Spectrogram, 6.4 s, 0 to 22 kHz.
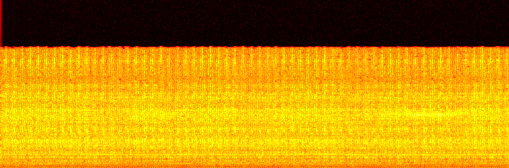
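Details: Ford Focus 3, 1.6 engine (125 hp), idle after a cold start: a tinny, rapid, pan-like metallic rattle at about three per second sits over the engine note. The owner is asking what it is, and the cause is unconfirmed.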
